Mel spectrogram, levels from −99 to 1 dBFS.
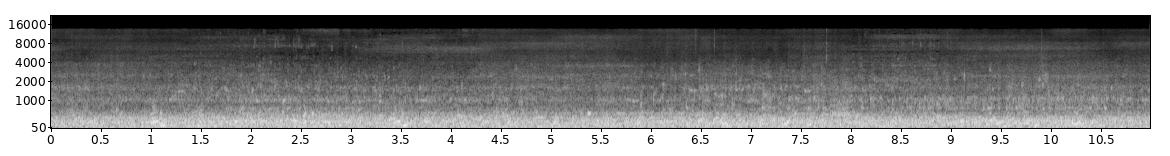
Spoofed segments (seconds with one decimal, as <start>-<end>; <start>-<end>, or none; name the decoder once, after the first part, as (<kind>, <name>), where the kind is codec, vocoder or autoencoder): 0.0-1.3 (autoencoder, DAC-VAE); 4.3-8.0; 8.9-11.0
